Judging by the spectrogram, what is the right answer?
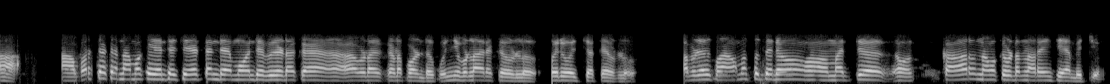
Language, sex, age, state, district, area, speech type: Malayalam, female, 45-60, Kerala, Thiruvananthapuram, urban, conversation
